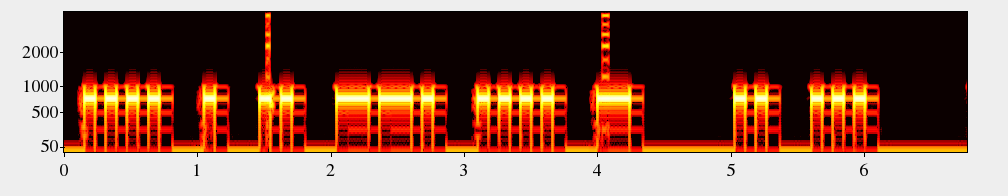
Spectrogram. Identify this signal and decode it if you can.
Morse code, heard as a keyed tone, about 15 wpm, spaced as for 13 wpm, 750 Hz. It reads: HEIGHT IS
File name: Morse / 13WPM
